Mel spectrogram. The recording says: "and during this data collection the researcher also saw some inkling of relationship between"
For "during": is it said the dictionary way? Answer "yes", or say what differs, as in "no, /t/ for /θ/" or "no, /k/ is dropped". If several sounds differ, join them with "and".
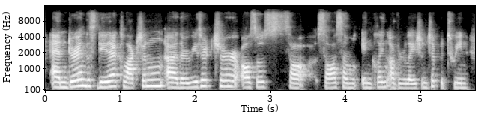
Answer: yes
